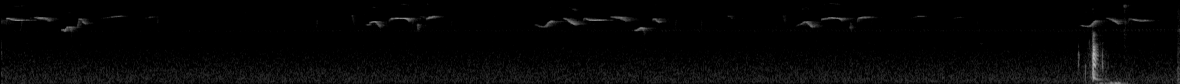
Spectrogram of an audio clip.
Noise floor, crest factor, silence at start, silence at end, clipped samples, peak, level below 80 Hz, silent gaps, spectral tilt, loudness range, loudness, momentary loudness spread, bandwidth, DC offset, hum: -58 dBFS; 36 dB; 0 s; 0 s; under 0.1%; -2 dBFS; -58 dBFS; none; 0 dB/octave; 8 LU; -33 LUFS; 26 LU; 19 kHz; under 0.1%; none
